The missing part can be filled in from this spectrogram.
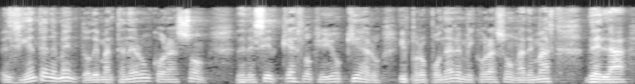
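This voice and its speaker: A man's voice: on the low side, brisk, a little mellow, husky. A man preaching a sermon, emphatic and dramatizing Bible stories.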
